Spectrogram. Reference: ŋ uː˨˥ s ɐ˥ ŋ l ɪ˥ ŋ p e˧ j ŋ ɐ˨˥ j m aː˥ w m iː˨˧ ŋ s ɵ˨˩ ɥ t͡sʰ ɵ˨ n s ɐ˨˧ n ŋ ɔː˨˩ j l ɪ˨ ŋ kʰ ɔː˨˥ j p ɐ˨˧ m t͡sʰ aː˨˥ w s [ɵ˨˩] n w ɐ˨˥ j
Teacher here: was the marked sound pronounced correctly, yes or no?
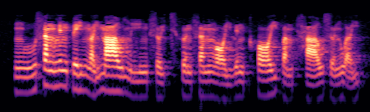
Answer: no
